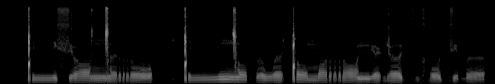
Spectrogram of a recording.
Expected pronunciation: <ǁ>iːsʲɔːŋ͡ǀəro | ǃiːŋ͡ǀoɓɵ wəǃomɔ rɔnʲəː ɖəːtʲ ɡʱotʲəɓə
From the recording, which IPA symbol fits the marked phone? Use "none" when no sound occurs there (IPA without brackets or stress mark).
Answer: ǃ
